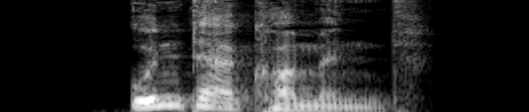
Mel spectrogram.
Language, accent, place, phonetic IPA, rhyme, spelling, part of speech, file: German, Germany, Berlin, [ˈʊntɐˌkɔmənt], -ʊntɐkɔmənt, unterkommend, verb, De-unterkommend.ogg
- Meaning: present participle of unterkommen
